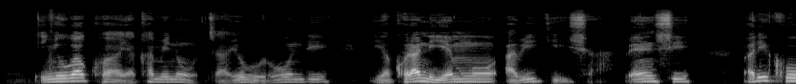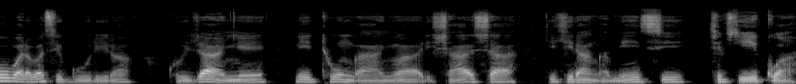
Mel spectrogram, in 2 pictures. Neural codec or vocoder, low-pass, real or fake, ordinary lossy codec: none; 14.4 kHz; real; AAC, 48 kbps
